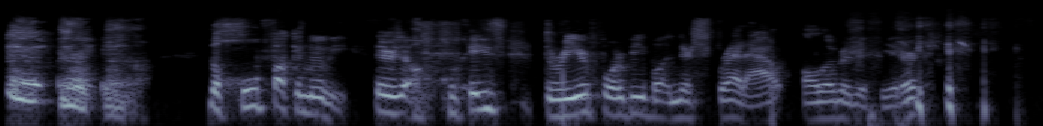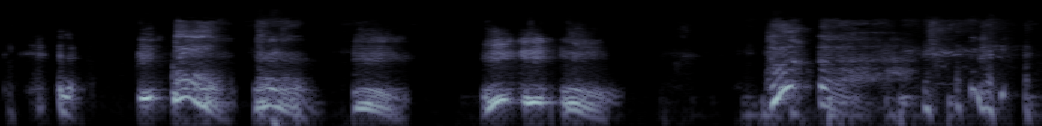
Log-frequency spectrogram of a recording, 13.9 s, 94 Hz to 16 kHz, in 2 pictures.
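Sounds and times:
voice imitating a man clearing his throat: 0.0 - 1.8, 2.6 - 3.6, 7.2 - 11.1, 12.0 - 13.8
speech: 1.4 - 11.1, 12.0 - 13.8
laughter: 2.6 - 3.6, 5.6 - 6.6, 12.7 - 13.8.

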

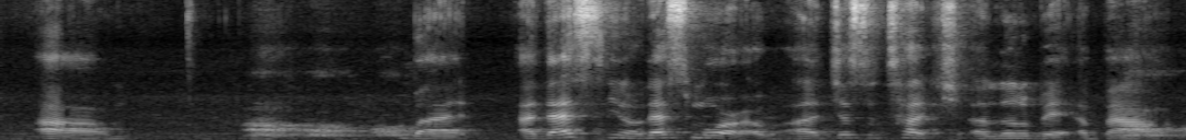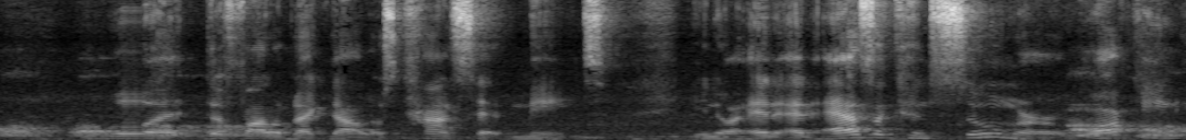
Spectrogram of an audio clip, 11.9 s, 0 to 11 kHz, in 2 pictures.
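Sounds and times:
speech: 0.2 - 11.8
dogs barking: 1.2 - 2.2, 5.6 - 7.4, 11.2 - 11.8.

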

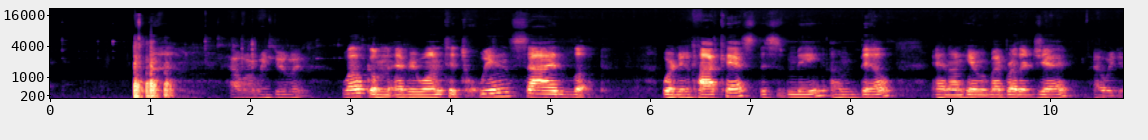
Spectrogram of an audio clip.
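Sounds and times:
glasses clinking together in a toast: 0.0 - 5.6
speech: 2.0 - 10.7.

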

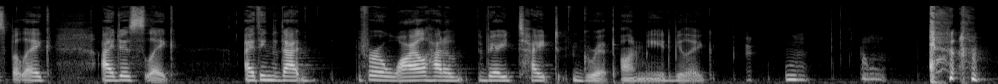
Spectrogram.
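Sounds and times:
speech: 0.0 - 1.8, 2.4 - 7.2, 7.9 - 9.8
person coughing deliberately: 8.6 - 9.9.

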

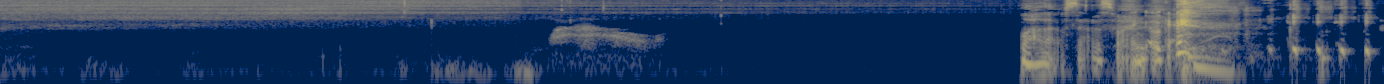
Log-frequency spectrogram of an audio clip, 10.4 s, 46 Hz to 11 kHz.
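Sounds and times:
carbonated soda fizzing poured over ice: 0.0 - 7.4
tiny crackles and pops of carbonated soda: 0.0 - 7.6
speech: 7.7 - 9.4
laughter: 8.5 - 10.3.

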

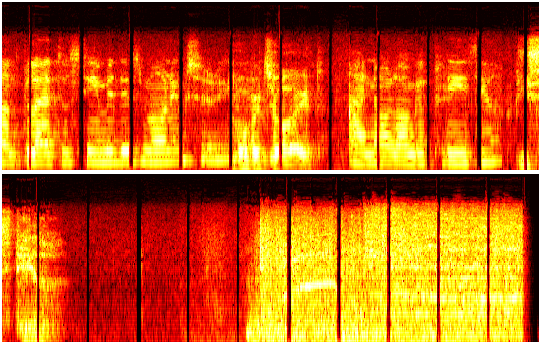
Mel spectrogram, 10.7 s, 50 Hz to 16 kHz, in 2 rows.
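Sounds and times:
speech: 0.0 - 6.0
movie explosion: 7.8 - 10.4.

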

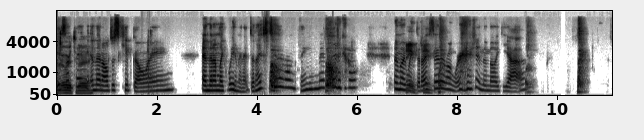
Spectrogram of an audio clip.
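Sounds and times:
speech: 0.2 - 6.1, 6.7 - 9.6
dog barking: 4.2 - 4.5, 5.4 - 5.6, 10.4 - 10.6.

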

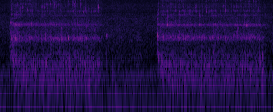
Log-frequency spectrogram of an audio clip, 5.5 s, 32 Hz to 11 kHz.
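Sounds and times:
water bubbling and gurgling through a glass recycler pipe: 0.2 - 2.2, 3.1 - 5.3.

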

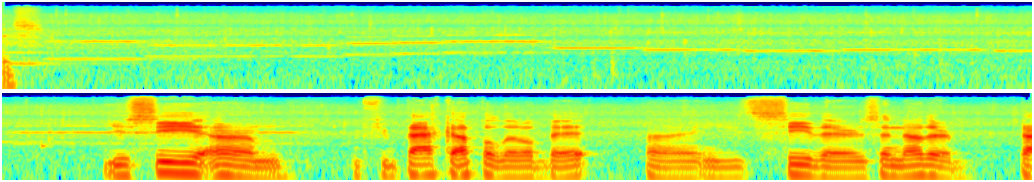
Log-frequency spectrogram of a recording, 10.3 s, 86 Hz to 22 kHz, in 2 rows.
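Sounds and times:
speech: 0.0 - 0.3, 5.7 - 10.2
thin tinkling melody of single notes: 0.0 - 6.7
steady rain hissing: 0.0 - 10.2.

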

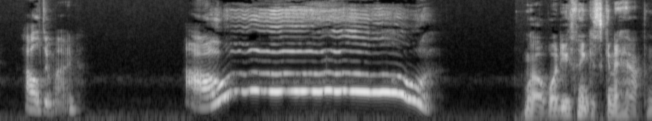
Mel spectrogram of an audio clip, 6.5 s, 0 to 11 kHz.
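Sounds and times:
speech: 0.3 - 0.9, 1.9 - 2.5, 5.2 - 6.5
person imitating a wolf howl: 1.9 - 4.4.

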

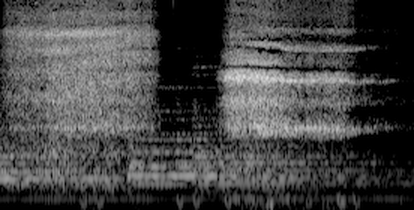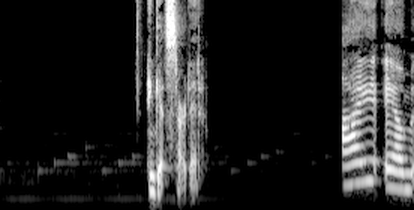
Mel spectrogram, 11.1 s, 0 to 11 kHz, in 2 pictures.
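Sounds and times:
person taking a deep breath: 0.0 - 2.2, 2.9 - 5.4
speech: 7.5 - 8.3, 10.1 - 11.0.

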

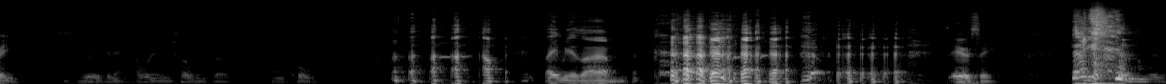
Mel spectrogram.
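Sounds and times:
speech: 0.0 - 0.2, 0.8 - 3.2, 3.9 - 10.0, 10.7 - 11.6
laughter: 4.0 - 5.1, 6.6 - 9.2
person sneezing: 7.0 - 9.0, 10.8 - 11.4.

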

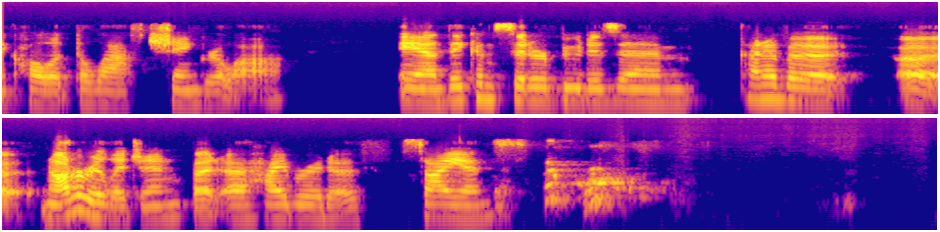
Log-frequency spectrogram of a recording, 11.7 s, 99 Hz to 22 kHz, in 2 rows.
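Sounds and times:
speech: 0.0 - 1.8, 2.5 - 9.3
poodle barking and yipping: 9.1 - 10.2.

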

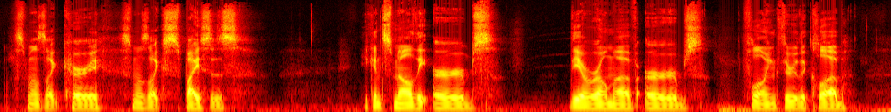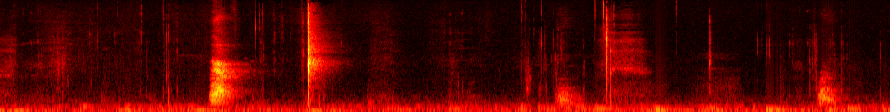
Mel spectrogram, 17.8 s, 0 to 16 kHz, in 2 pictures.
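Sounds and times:
low steady hum: 0.0 - 17.8
speech: 0.2 - 2.5, 3.6 - 5.0, 5.7 - 8.6
dog barking: 11.0 - 11.4, 17.1 - 17.4.

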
